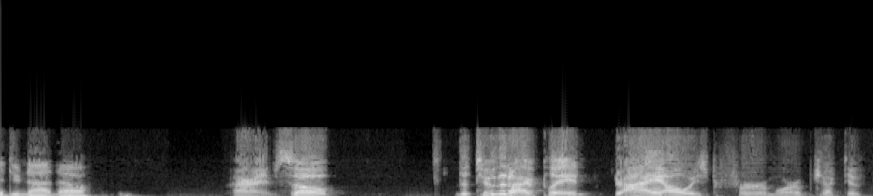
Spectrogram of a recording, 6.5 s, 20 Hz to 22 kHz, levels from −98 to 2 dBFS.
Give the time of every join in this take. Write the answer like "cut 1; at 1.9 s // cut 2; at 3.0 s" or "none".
cut 1; at 1.7 s // cut 2; at 4.6 s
